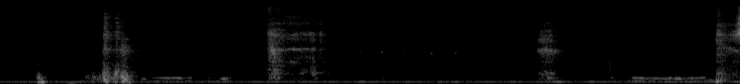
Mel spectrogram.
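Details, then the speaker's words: Pet snoring really loudly while asleep: loud rough breathing noises recur every couple of seconds with short tonal rumbles between them, over a low room hum. "really snoring loud"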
